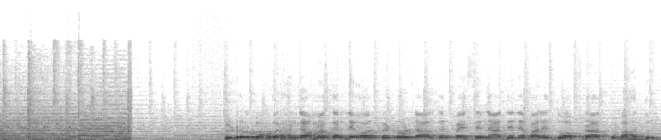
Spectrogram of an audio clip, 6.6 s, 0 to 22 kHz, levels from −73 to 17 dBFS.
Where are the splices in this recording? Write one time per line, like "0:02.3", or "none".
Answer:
0:00.9
0:01.3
